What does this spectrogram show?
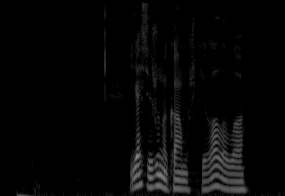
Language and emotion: Russian, neutral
